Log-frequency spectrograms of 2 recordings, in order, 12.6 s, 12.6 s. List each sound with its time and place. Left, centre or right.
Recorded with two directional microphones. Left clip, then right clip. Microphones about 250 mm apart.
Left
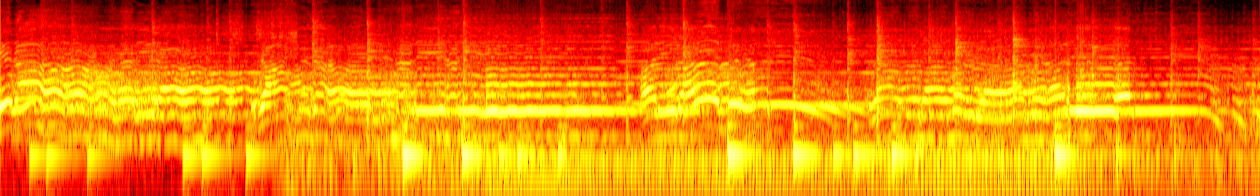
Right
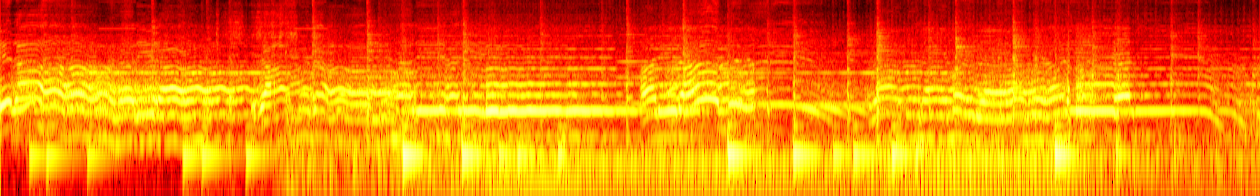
0.0 s music: centre
0.4 s music: right
3.7 s music: right
9.6 s music: centre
